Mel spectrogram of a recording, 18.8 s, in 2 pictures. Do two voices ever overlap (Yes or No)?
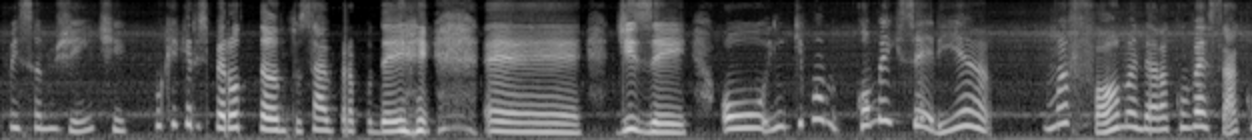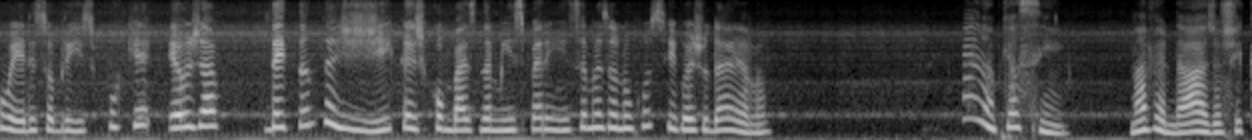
No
